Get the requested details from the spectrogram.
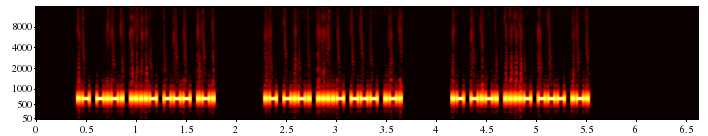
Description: Morse code, heard as a keyed tone, about 52 wpm, 690 Hz. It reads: AC4OR AC4OR AC4OR
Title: USA Call Signs - 5 Characters - Repeated 3x - 50wpm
